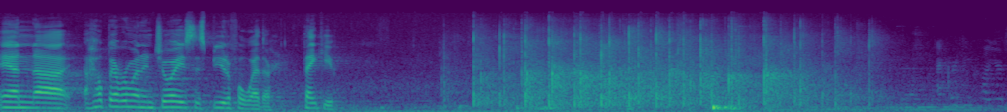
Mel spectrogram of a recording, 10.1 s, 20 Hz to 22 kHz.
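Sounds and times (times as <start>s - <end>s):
small group clapping: 4.4s - 9.3s.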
